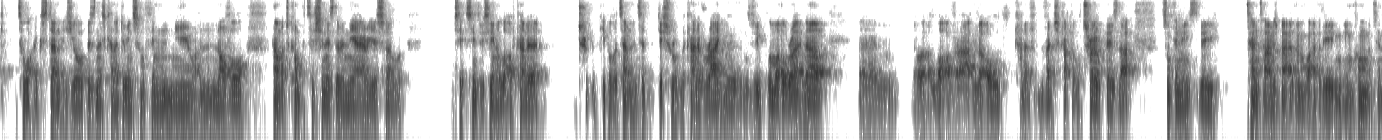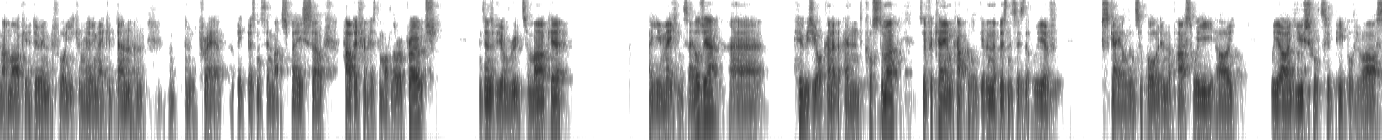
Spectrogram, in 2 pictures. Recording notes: TFN Webinar. An hour long webinar.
